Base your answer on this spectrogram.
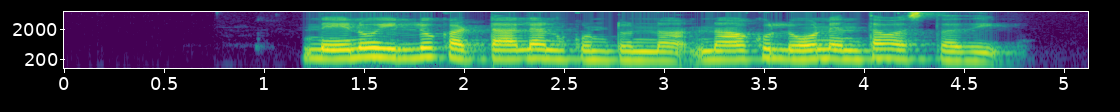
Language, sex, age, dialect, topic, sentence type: Telugu, female, 25-30, Telangana, banking, question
